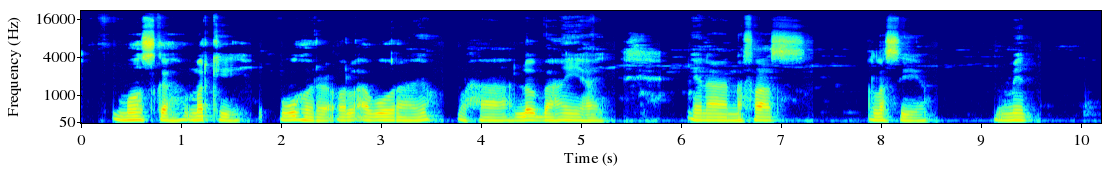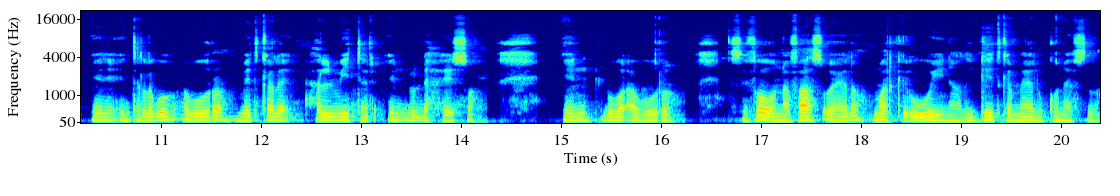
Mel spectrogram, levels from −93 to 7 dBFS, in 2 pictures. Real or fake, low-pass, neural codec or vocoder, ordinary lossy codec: real; 19.8 kHz; none; none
